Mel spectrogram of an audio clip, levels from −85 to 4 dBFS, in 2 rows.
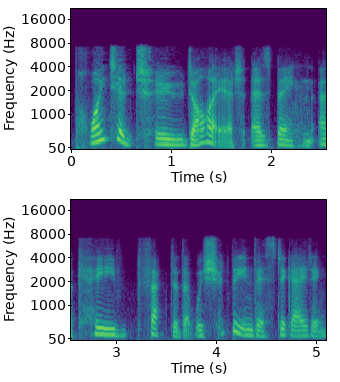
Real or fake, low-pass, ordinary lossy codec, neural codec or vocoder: fake; 7.2 kHz; Opus, 24 kbps; codec, 16 kHz in and 24 kHz out, 0.6 kbps, FocalCodec, streaming, 4096 codes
